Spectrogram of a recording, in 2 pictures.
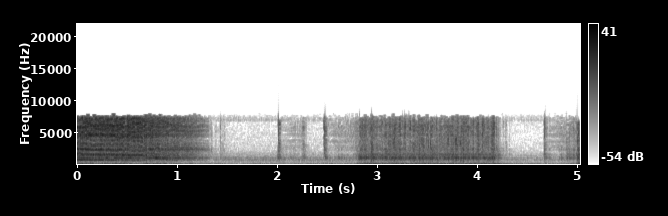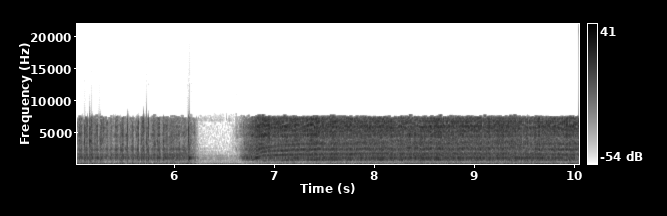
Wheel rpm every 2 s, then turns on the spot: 100, 20, 30, 110, 230.
2-6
